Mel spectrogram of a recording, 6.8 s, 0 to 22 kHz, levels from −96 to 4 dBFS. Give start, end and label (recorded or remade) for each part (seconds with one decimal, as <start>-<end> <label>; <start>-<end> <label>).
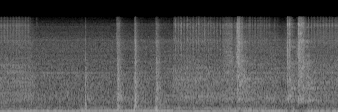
0.0-2.2 recorded; 2.2-4.7 remade; 4.7-6.8 recorded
